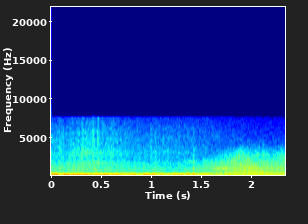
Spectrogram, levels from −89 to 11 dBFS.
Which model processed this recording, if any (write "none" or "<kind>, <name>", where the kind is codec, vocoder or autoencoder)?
none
